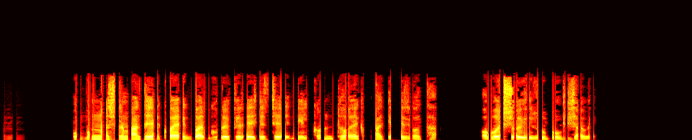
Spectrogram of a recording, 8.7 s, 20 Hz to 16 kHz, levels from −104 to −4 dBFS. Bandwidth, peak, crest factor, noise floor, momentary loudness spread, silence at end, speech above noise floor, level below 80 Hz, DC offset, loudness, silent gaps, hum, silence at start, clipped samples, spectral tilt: 7.6 kHz; -2 dBFS; 18 dB; under -90 dBFS; 14 LU; 1.3 s; over 71 dB; -52 dBFS; under 0.1%; -19 LUFS; 3.36-3.40 s, 4.58-4.69 s, 5.51-6.02 s; none; 0.9 s; under 0.1%; -4.5 dB/octave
